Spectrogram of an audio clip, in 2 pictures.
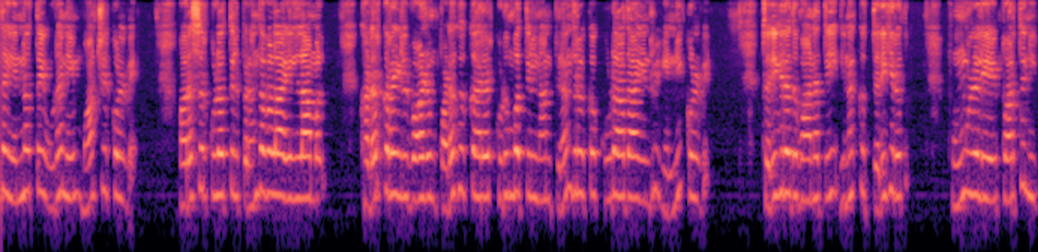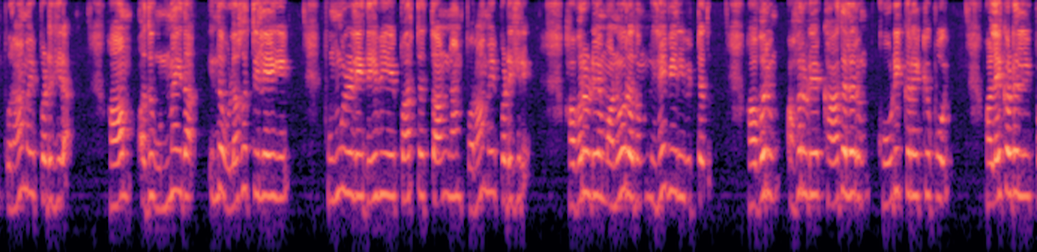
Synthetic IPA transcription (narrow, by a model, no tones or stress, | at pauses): d̪ɐɛnːɐt̪ːɐɪʊɽɐneːmaːʈrɪkːɔɭʋeːn | ɐɾɐsɐɾkʊɭɐt̪ːɪlpɪɾɐnd̪ɐʋɐɭaːjɪlːaːmɐl | kɐɽɐɾkɐɾɐjɪlʋaːɻɯmpɐɽɐɣɯkːaːɾɐɾkʊɽʊmbɐt̪ːɪlnaːnpɪɾɐnd̪ɪɾɯkːɐkːuːɽaːðaːɛndrɯɛɳːɪkːɔɭʋḛːn | t̪ɛɾɯɣɪrɐðɯʋaːnɐt̪ːɪɛnɐkːɯt̪ːɛɾɯɣɪrɐðɯ | puːŋɡɯɻɐɭɪjɐɪpːaːɾt̪ɯniːpʊɾaːmɐɪpːɐɽɯɣɪrɐ̰ | aːmɐðɯʊnmɐɪðaːnɪnd̪ɐʊɭɐɣɐt̪ːɪleːjeː | puːŋɡɯɻɐlɪd̪eːʋɪjɐɪpːaːɾt̪ɐt̪ːaːnnaːnpɔɾaːmɐɪpːɐɽɯɣɪreːn | ɐʋɐɾɯɽɐjɐmɐnoːɾɐðɯmnɪɣɐɪʋiːɾɪʋɪʈːɐðɯ | ɐʋɐɾɯmʔɐʋɐɾɯɽɐjɐkaːðɐlɐɾɯmkoːɽɪkːɐɾɐɪkːɯpːoːj | ɐɭɐɪkːɐɽɐlɪlp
